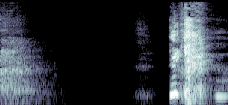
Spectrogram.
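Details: Sneeze brought on by chhinkni powder: a faint catch of breath, then a sharp, forceful voiced sneeze with a short trailing sound, with music around it; sneezing.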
